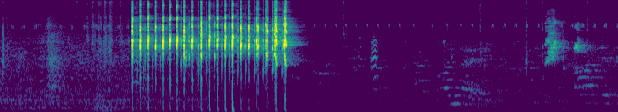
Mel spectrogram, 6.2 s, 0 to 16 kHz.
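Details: Blue personata and albino lovebirds recorded on October 25, 2023, giving one loud burst of rapid, evenly pulsed chattering notes lasting about a second and a half, followed by quieter scattered chirps.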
